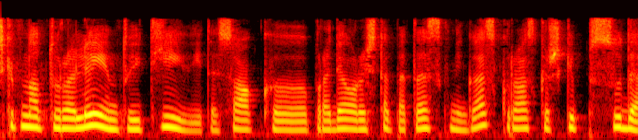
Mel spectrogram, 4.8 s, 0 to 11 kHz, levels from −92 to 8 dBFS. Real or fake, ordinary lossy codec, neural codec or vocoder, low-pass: real; MP3, 48 kbps; none; 7.2 kHz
